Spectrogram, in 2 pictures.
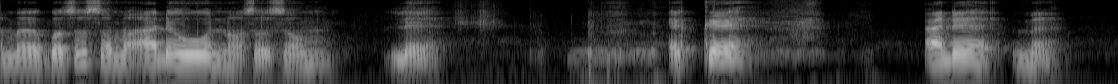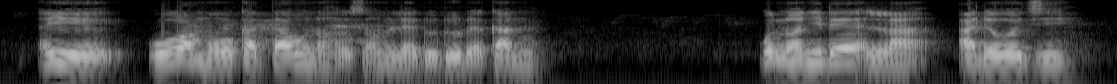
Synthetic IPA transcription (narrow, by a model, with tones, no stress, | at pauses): a˨me˨ɡ͡bɔ˨t͡ʃɔ˦sɔ˨m˨a˨ɖɛ˦wo˦nɔ̃˨sɔ˨zɔ˨˦m | lɛ˨ | ɛ˨kɛ˦ | a˨ɖɛ˦mɛ̃˨ | e˦jɛ˦ | wo˦a˦me˨wo˦ka˦t̪ã˦wo˦nɔ̃˨sɔ˨zɔ̃˨˦mlɛ˨ɖo˨ɖo˦ɖɛ˨ka˦nũ˦ | wo˦nɔ̃˨ɲĩ˦ɖe˦la˨ | a˨ɖɛ˦wo˦d͡ʑi˦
